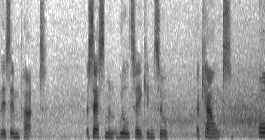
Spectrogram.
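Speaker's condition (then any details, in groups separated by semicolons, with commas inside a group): No condition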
